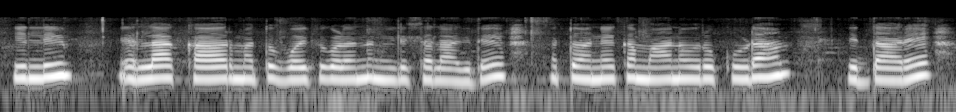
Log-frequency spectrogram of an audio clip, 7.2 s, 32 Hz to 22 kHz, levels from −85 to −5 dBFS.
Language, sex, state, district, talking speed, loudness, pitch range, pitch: Kannada, female, Karnataka, Koppal, 100 wpm, -16 LUFS, 215-235 Hz, 220 Hz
